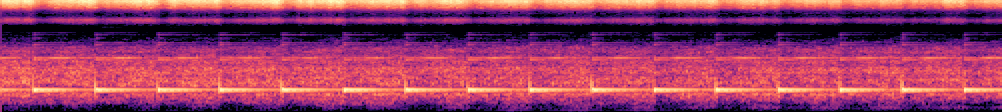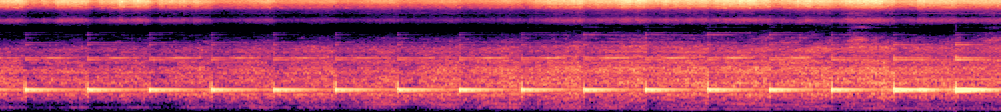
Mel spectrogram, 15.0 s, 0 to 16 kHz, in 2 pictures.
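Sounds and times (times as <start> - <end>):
level-crossing warning bell ringing: 0.0 - 15.0.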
